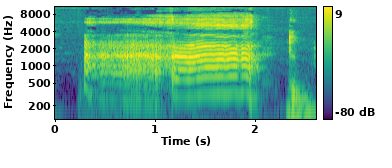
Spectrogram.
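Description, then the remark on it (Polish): A voice imitates a shrill, rising, approaching wail, held loud for nearly two seconds before cutting off, followed by a short low vocal burst. “taki jakby rosnący, piskliwy głos.”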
